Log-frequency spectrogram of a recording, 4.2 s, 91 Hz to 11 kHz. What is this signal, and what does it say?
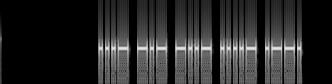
Morse code, heard as a keyed tone, about 30 wpm, 700 Hz. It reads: VKX4P
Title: Code Groups - 5 Letter:Numbers - 30wpm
